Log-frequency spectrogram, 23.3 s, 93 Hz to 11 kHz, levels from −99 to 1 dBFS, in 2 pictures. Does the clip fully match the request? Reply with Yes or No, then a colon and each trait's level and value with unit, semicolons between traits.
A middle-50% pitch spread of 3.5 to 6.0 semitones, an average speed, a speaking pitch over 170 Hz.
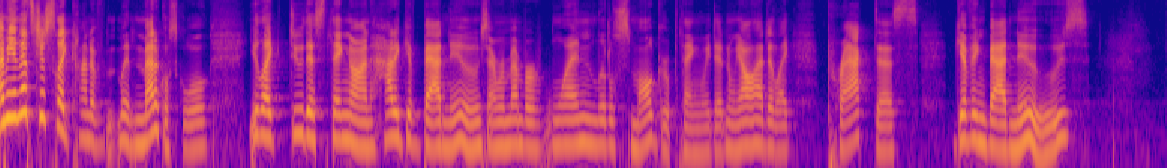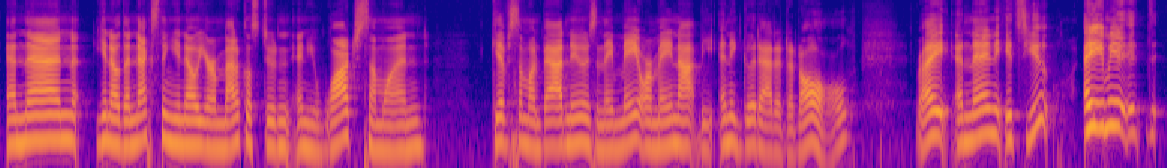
No: average, 3.8 semitones; fast, 210 wpm; medium, 185 Hz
